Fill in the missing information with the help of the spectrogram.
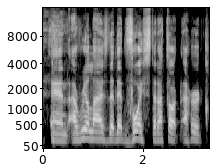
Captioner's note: laughs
